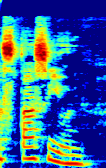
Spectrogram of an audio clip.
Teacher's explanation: Asimilasi progresif yakni bunyi yang diasimilasikan terletak sesudah bunyi yang mengasimilasikan. Misalnya perubahan bunyi T yang biasanya diucapkan apikodental diucapkan secara laminoalveolar · Terdapat pada kata tetapi dan kata stasiun. Perubahan letup apicodental T menjadi letup laminoalveolar karena pengaruh secara progresif dari bunyi geseran lamino alveolar S.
